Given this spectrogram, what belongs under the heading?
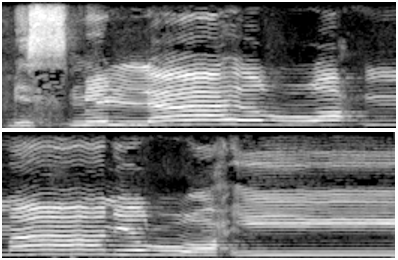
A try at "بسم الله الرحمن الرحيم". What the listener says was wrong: भाई आप बिस्मिल्लाह में गलती करते हो, रह हा ठंडी नहीं पड़ती हो। बिस्मिल्लाहिर्रहमानिर्रहीम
